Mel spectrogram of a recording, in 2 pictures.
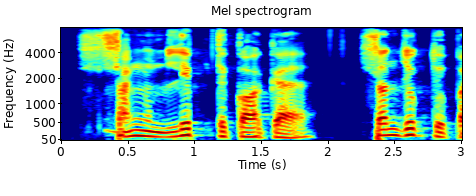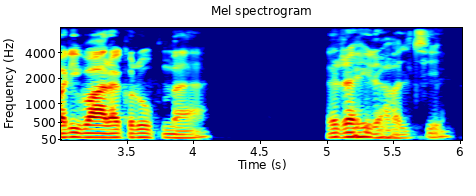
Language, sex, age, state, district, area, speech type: Maithili, male, 45-60, Bihar, Saharsa, rural, spontaneous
